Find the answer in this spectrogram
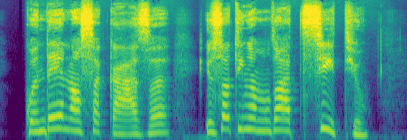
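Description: A somewhat breathy woman speaks with lively intonation in a very clean, dry, close recording with no echo and a silent background. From Portugal, Maia (Porto area). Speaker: company CEO. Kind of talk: interview. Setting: studio.

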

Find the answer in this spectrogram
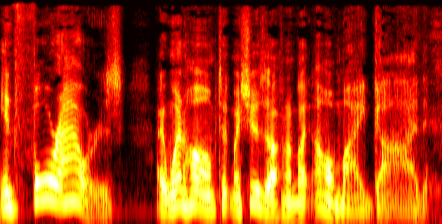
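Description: A man talks at a fairly slow pace with very wide pitch swings. The background is quiet. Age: 60s. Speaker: radio host. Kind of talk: casual chat.

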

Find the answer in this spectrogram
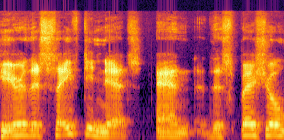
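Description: A man speaks at a fairly high pitch. His voice has vocal fry. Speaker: financial firm founder. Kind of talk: radio talk show.

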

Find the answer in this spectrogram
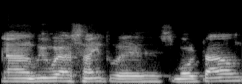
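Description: Speaking at a fairly slow pace, a man with a Puerto Rican accent uses a fairly high pitch. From Puerto Rico. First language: Spanish. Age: 70s. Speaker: relationship coach. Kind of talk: interview, conversational.

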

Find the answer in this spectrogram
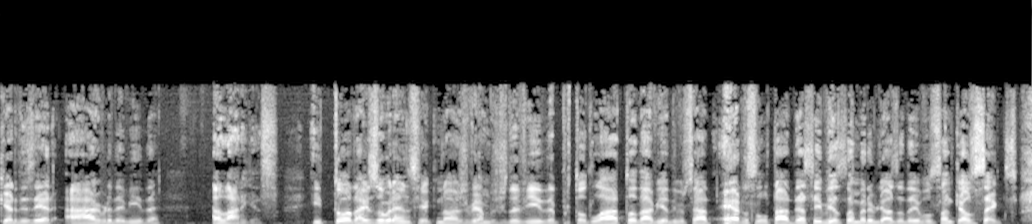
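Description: A man with a plain, everyday voice speaks fairly quickly at medium pitch with ordinary pitch variation. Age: 60s. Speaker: writer. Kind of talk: panel discussion.

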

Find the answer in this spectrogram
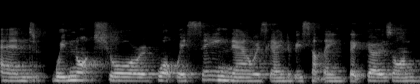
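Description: A woman talks at a moderate pace in an Australian accent. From Australia (Dubbo, regional New South Wales). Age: 50s. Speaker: property investment educator. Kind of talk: interview.

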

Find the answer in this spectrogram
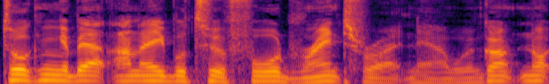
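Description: A man speaks very fast with an Australian accent. The recording is very clean, with a silent background. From Far North Queensland, Australia. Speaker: political candidate. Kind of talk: interview.

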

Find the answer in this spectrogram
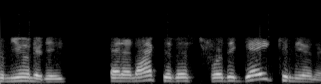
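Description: Speaking at a moderate pace with ordinary pitch variation, a man with an American accent has a fairly high pitch and a normal speaking voice. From New Jersey. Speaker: national security commentator. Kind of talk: political talk radio interview.

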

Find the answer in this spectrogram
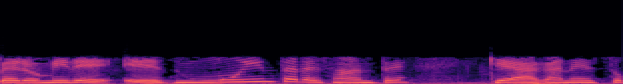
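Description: The speaker has a Colombian accent and a moderate pace. Pitch varies in an ordinary way. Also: woman. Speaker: radio host. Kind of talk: casual chat. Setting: studio.

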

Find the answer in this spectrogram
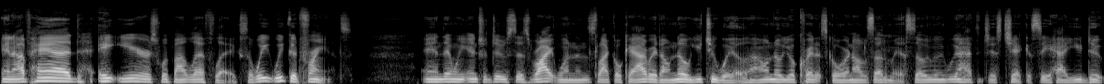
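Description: A man with a Southern US accent, a medium pitch, fairly even intonation and a very fast pace, in a dry, close sound with no echo. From US South, Georgia. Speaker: radio DJ and actor. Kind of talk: interview chat. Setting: studio.

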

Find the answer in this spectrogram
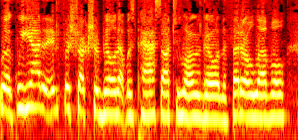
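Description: With an American accent, a woman talks at a fairly high pitch with ordinary pitch variation over noticeable background noise. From Maryland, Middle River. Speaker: talk radio host. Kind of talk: talk radio.

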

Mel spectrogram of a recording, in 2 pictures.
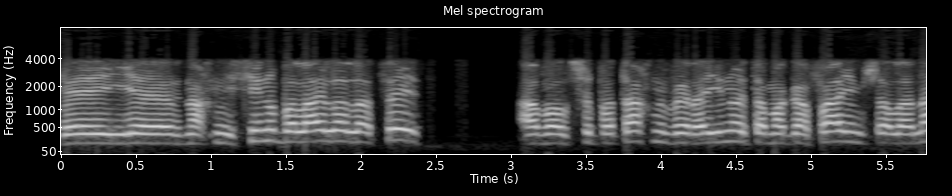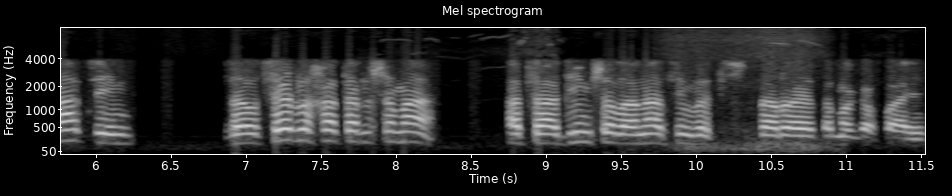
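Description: A man's high-pitched voice at a fairly slow pace, with fairly even intonation. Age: 80s+. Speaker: Holocaust survivor and high school teacher. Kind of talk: testimony. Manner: halting.

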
